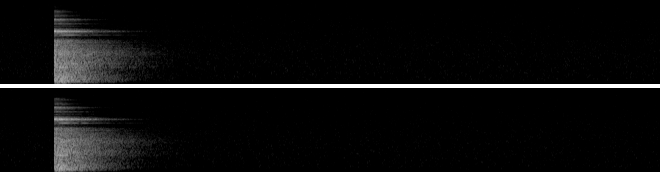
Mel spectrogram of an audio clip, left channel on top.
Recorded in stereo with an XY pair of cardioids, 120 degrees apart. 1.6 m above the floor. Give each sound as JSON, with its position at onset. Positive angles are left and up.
{"t": 0.5, "sound": "a clink", "azimuth_deg": 10, "distance_m": 1.6}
